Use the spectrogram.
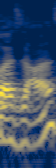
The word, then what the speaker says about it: Asa: et que fait assa assa ou hasa ça dépend comment on veut le prononcer assa fils qui est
